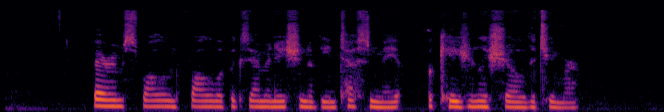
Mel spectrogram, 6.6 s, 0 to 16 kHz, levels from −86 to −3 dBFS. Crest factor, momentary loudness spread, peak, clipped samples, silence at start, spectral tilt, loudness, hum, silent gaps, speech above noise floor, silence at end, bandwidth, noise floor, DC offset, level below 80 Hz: 16 dB; 8 LU; -24 dBFS; under 0.1%; 0.95 s; -5.5 dB/octave; -38 LUFS; none; none; 39 dB; 0.85 s; 11.5 kHz; -76 dBFS; under 0.1%; -74 dBFS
